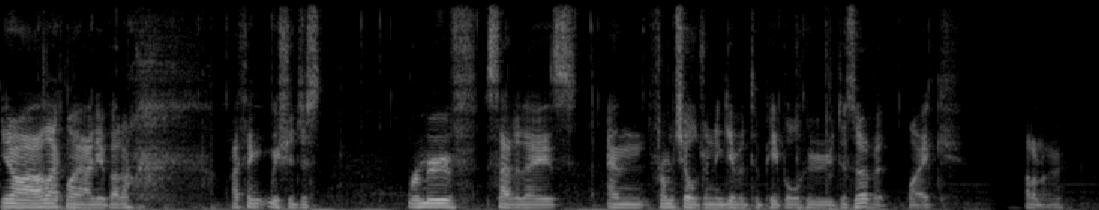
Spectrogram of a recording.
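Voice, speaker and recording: A man with an Australian accent, medium in pitch and monotone, flat in intonation, at a moderate pace with long, frequent pauses. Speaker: gaming streamer. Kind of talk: casual livestream chat while gaming. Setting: live stream.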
